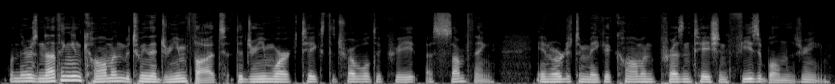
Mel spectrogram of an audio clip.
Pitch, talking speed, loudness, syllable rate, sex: 125 Hz, 225 wpm, -19 LUFS, 6.2 syllables/s, male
